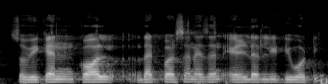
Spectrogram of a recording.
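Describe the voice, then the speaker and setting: Medium pitch from a man, at a moderate pace. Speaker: doctor giving a talk. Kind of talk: conference presentation. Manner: halting, with frequent fillers.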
